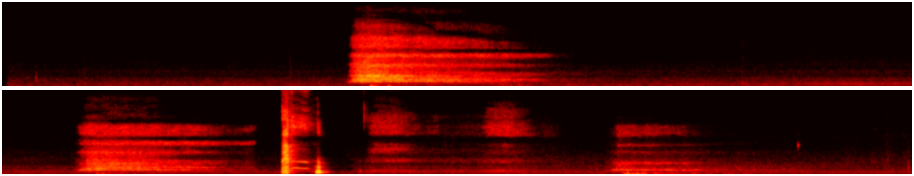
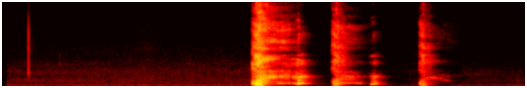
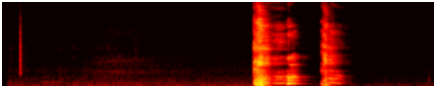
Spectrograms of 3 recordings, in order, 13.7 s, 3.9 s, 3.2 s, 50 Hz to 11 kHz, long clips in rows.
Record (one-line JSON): {"exhalation_length": "13.7 s", "exhalation_amplitude": 15410, "exhalation_signal_mean_std_ratio": 0.27, "three_cough_length": "3.9 s", "three_cough_amplitude": 25406, "three_cough_signal_mean_std_ratio": 0.25, "cough_length": "3.2 s", "cough_amplitude": 23380, "cough_signal_mean_std_ratio": 0.22, "survey_phase": "beta (2021-08-13 to 2022-03-07)", "age": "18-44", "gender": "Female", "wearing_mask": "No", "symptom_cough_any": true, "symptom_runny_or_blocked_nose": true, "symptom_sore_throat": true, "symptom_abdominal_pain": true, "symptom_fatigue": true, "symptom_other": true, "symptom_onset": "4 days", "smoker_status": "Never smoked", "respiratory_condition_asthma": false, "respiratory_condition_other": false, "recruitment_source": "Test and Trace", "submission_delay": "2 days", "covid_test_result": "Positive", "covid_test_method": "ePCR"}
